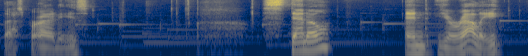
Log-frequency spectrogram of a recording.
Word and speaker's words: Euryale: In the frontier land towards night, where are the clear-voiced Hesperides, the land called the Hesperides, Steno and Euryale, more modern English would pronounce it as Uriel, and Medusa, who suffered a woeful fate.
